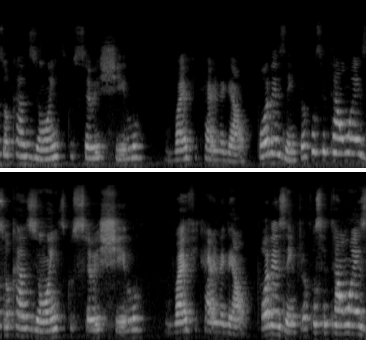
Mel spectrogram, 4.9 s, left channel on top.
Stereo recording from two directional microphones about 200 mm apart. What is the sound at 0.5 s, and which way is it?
A woman's voice, 30° right (ahead or behind).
